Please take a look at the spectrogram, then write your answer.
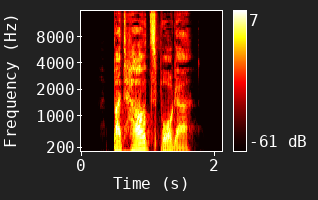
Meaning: of Bad Harzburg
- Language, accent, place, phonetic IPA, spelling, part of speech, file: German, Germany, Berlin, [baːt ˈhaʁt͡sˌbʊʁɡɐ], Bad Harzburger, adjective, De-Bad Harzburger.ogg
